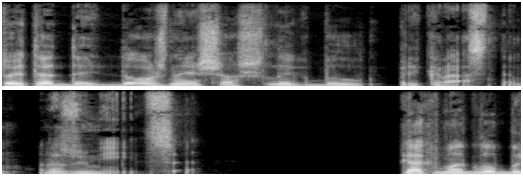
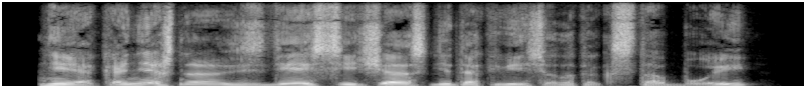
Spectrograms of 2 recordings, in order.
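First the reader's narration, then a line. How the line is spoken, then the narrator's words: Snorting. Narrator (Russian): хмыкнул Генка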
